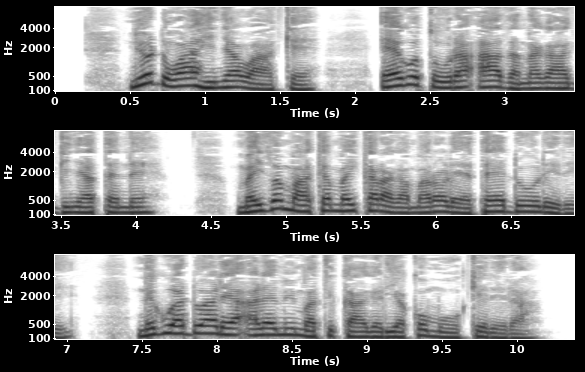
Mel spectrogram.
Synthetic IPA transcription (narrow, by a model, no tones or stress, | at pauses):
neodowaɦiɲawakɛ | ɛɣotoːɾaʔaðanaɣaɡiɲatɛnɛ | maiðɔmakɛmaikaɾaɣamaɾɔɾɛtɛːdoɾeɾe | neɣwadoaɾeaʔaɾɛmimatikaɣɛɾiakomoːkeɾeɾa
